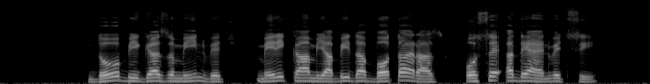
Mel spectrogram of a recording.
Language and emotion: Punjabi, neutral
